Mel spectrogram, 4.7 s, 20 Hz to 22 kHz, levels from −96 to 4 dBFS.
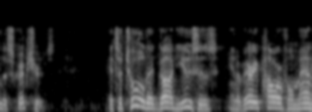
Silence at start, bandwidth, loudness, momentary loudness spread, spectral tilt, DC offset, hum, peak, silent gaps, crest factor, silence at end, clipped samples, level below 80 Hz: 0 s; 8 kHz; -34 LUFS; 13 LU; -4 dB/octave; under 0.1%; none; -16 dBFS; none; 20 dB; 0 s; under 0.1%; -80 dBFS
